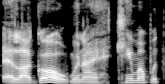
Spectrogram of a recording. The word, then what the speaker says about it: Ella Go: started your company called Ejago. That's how you say it, right? Well, I love that you say it like that. Porque it's really Elago.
